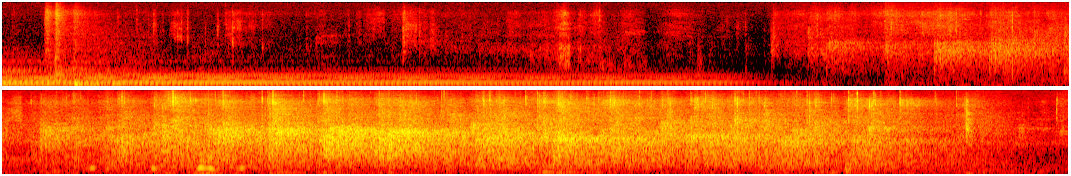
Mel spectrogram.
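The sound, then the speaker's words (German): A held musical chord fades out after the song 'This Little Light of Mine', then an audience in a Reformed church breaks into loud, sustained applause, a dense crackle of many hands clapping that continues steadily for several seconds. “Cool, ihr reformierten Kirche klatschen.”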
